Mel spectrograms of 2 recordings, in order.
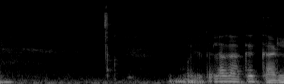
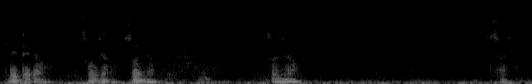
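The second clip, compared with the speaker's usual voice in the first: softer, gentle lulling; soothing; 11 dB quieter than usual. Real, not acted. Husband soothing his sick wife to sleep, soft and gentle. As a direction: lull her back to sleep.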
